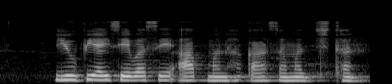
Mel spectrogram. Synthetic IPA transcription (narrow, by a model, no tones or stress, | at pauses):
juːpiaːiseːʋaseʔaːpmənɦəkasəməd͡ʒt̪ʰən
